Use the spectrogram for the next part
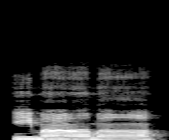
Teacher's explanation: وقف کی صورت میں ہم اسے امامن نہیں پڑھیں گے، اماما پڑھیں گے، 2 زبر کے بجائے 1 زبر پڑھیں گے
